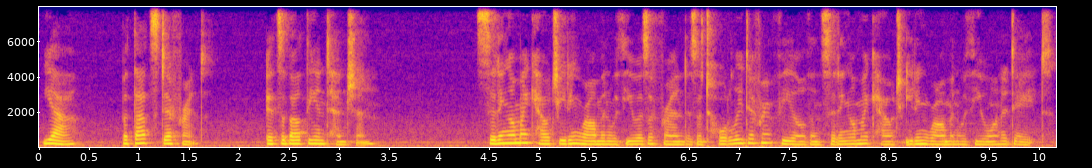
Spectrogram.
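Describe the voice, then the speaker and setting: A woman's voice: on the low side, steady tone, a little fast, warm tone, slight background noise, close to an everyday voice. An actress playing a sensible, affectionate, plain-spoken woman in an audio drama. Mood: caring, practical. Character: frank, teasing, sensible woman, affectionate with her sweetheart.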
